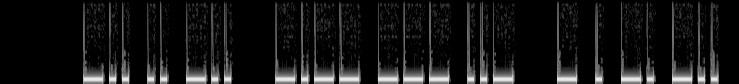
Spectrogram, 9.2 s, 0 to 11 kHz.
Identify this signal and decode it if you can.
Morse code, heard as a keyed tone, about 15 wpm, 700 Hz. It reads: DID YOU TEND
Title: Sentences from Top 1000 Words - Review Part 5 - 15wpm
